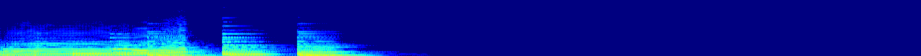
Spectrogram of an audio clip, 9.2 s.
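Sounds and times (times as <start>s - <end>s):
trombone: 0.0s - 2.2s.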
